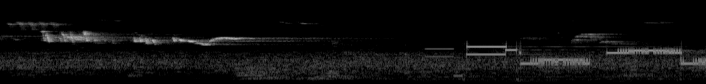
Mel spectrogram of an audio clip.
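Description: Quick, bird-like chirps and whistled glides for the first couple of seconds, then a series of steady held tones, one or two at a time, each switching on and off abruptly, over a faint hiss.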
